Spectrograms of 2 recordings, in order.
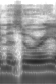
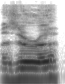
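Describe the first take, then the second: First: Said in the usual way. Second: "Missouri" ending in an unstressed "uh"; local Missouri pronunciation. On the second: Shown as a demonstration. Host showing how locals differ, "Missouri" with "uh" ending. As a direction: say "Missouri" as "Mizzuruh", not with a final "ee". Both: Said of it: "I say Missouri and not Missouri".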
